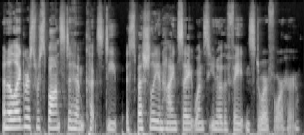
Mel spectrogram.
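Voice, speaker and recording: A young woman delivers a conversational video essay into a close mic in a dry, intimate room. Her voice is clear and resonant, often settling into creaky fry. She is measured, with casual deadpan asides. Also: medium pitch, no room sound. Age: young adult. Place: small home studio room. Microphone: close microphone on boom arm.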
